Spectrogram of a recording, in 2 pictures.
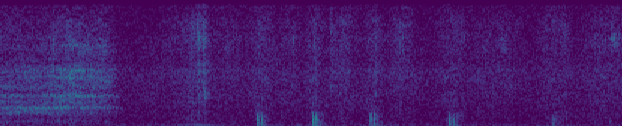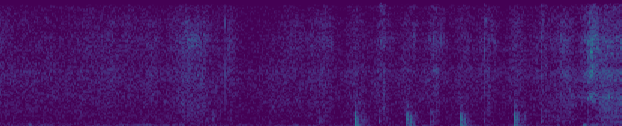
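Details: RockShox Super Deluxe rear shock, freshly rebled with no air can, knocking under small quick compressions: sharp, hollow clicks in uneven bursts. Traced by elimination to the damper circuit; replacement with the high-flow 'Hot Dog' piston is suggested.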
